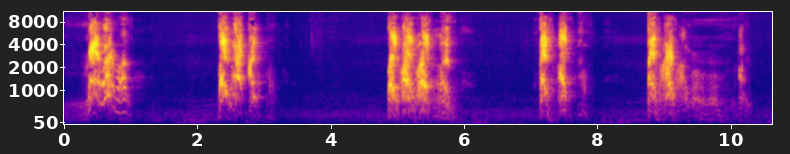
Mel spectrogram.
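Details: Playful pug, one of two pet pugs, still trying to get its companion to play, barks in five short bursts roughly every two seconds, each a rough doubled yap, with quiet indoor gaps between.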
